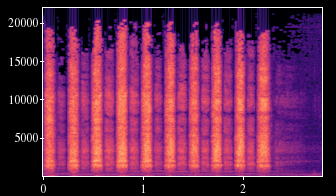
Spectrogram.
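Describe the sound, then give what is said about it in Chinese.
Rapid, forceful breathing in and out through the mouth during a fast breathing exercise focused on the solar plexus, about nine loud, breathy huffs in a steady quick rhythm with no talking, ending abruptly in near silence. “你可以用嘴吸气吐气，第一阶段先用嘴巴吸气吐气，就像这样。”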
